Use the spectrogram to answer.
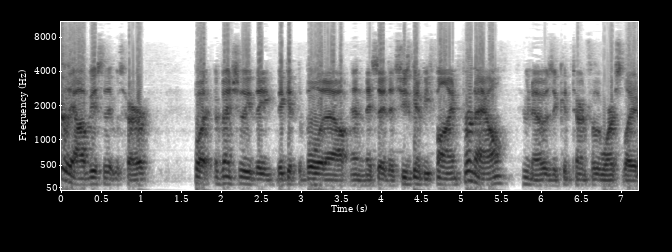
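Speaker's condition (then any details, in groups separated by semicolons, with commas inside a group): No condition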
